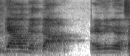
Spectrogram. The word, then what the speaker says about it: Gal Gadot: I think it's Gal Gadot. I think that's how she Gal pronounced Gadot.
